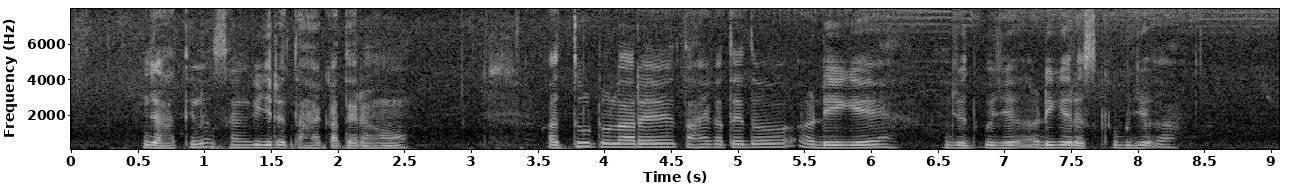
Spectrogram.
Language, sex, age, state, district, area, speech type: Santali, male, 30-45, Jharkhand, East Singhbhum, rural, spontaneous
